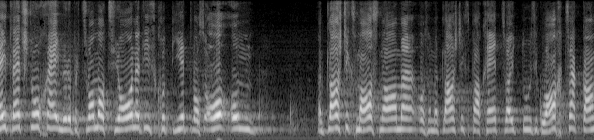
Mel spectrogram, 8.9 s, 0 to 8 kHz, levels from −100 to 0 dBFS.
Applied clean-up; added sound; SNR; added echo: none; none; none; none.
